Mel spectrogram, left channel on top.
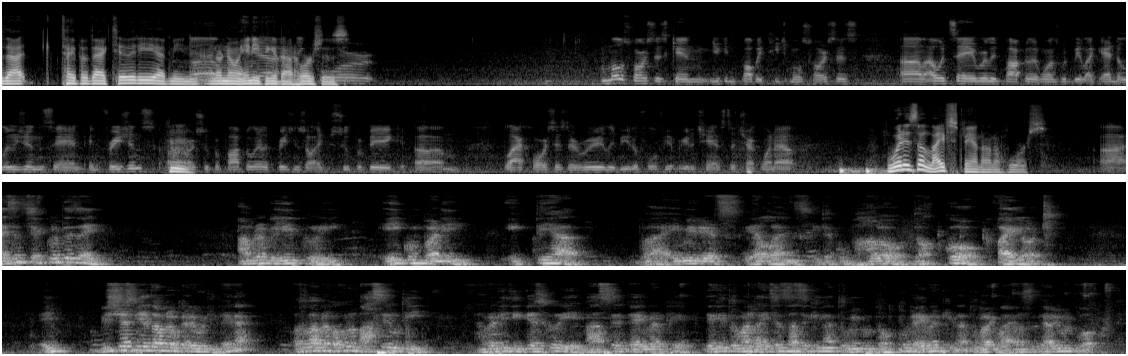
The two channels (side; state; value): both; different; correlation 0.00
